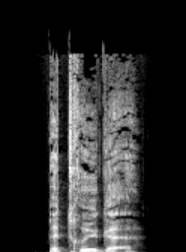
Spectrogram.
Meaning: nominative/accusative/genitive plural of Betrug
- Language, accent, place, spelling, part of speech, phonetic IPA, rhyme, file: German, Germany, Berlin, Betrüge, noun, [bəˈtʁyːɡə], -yːɡə, De-Betrüge.ogg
